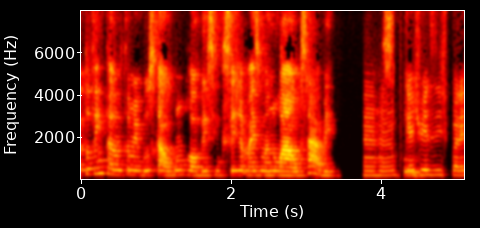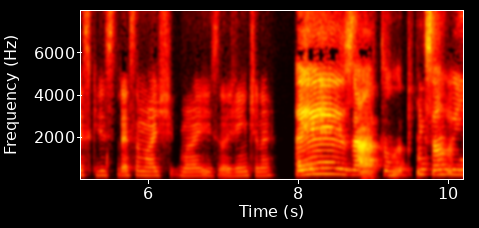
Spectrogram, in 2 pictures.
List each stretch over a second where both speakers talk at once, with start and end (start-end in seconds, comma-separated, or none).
none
